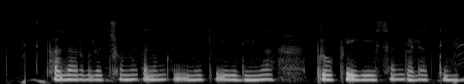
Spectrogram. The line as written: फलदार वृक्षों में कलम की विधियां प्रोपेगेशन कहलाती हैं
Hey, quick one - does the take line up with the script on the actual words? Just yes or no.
no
